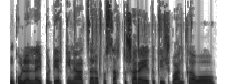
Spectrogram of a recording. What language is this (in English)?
Pashto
